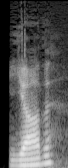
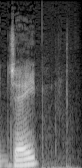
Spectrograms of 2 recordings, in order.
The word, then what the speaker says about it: Jade: a former teammate of Yad or Jade I don't know why I keep saying y it's like the yada yada ya the German pronunciation but you actually say Jade and he's also protest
